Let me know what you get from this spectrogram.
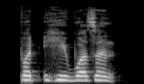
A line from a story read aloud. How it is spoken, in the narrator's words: she grunts in frustration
